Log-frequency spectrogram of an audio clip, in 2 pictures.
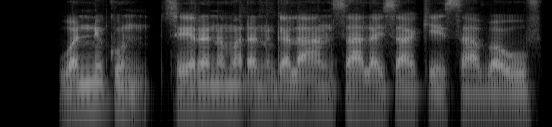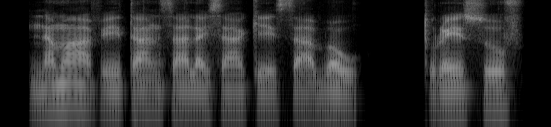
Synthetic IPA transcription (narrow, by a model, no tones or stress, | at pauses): wɐnːɪkʊnse̞ːɾɐnɐmɐᶑɐŋɡɐlaːnsaːlɐɪsaːke̞ːsːaːbɐʔuːf | nɐmɐːfeːt̪aːnsaːlɐɪsaːke̞ːsːa̰ːbɐʔʊ | t̪ʼʊɾe̞ːsːuːf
